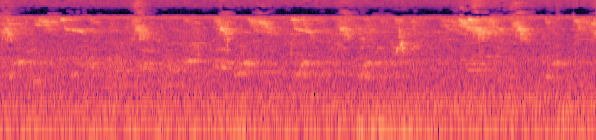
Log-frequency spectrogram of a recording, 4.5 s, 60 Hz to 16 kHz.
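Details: Yellow-vented Bulbul feeding, recorded 4 August 2022, gives quick, bright chirps and short downslurred notes in irregular bursts over a steady low rumble.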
